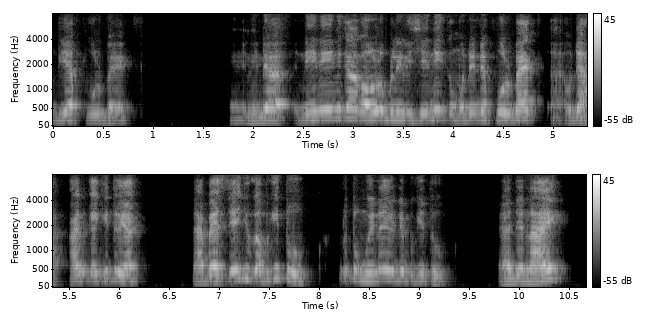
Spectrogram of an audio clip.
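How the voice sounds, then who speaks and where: A middle-aged man talks through a casual trading lesson. His voice sits a little high, and he keeps it loose and chatty, full of fillers and rhetorical questions. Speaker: trading instructor. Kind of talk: casual screen-share lesson.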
